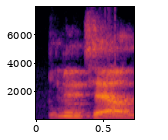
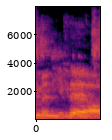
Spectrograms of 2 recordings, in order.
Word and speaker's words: Pimental: I've known you for a few years now, but it's Pimental, right? Pimental, yes. Pimental, there we go. I've got to get the accent on the right, the emphasis on the right syllable, as it were.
